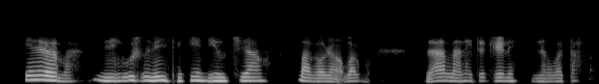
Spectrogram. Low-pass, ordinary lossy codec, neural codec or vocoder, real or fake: 3.6 kHz; none; codec, 16 kHz in and 24 kHz out, 0.4 kbps, LongCat-Audio-Codec, four codebook decoder; fake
